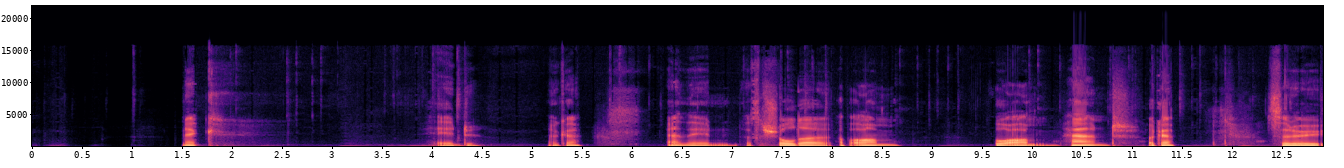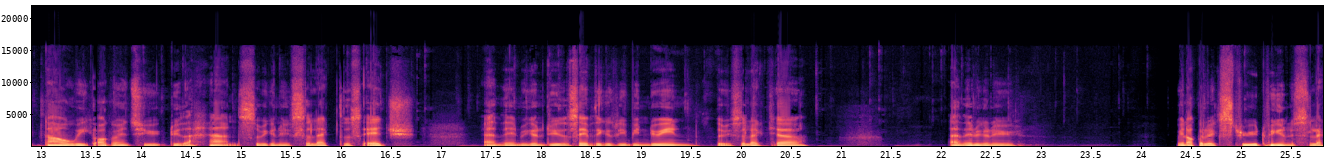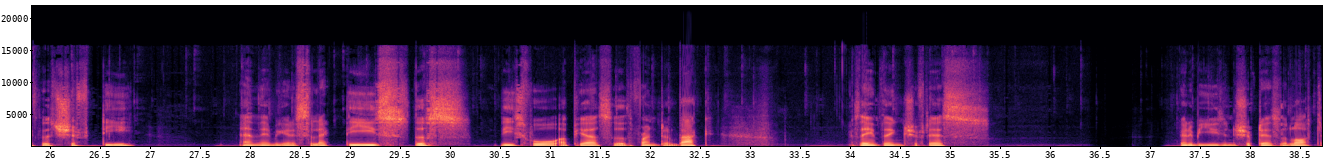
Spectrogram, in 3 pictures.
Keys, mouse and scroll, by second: 1.9 right click, 2.4 click, 2.7-5.0 drag, 5.0 scroll down 1, 5.3-5.7 scroll up 1, 5.7 right click, 6.0-7.4 middle drag, 7.4 right click, 7.6-8.5 scroll down 4, 7.7 shift+middle drag, 8.5 right click, 8.7-9.2 middle drag, 9.2-9.9 scroll up 3, 9.9 right click, 10.1 scroll down 2, 10.2 middle drag, 10.4-10.8 scroll up 6, 10.8 shift+middle click, 10.9 scroll down 1, 11.1-12.0 middle drag, 12.0 a, 12.1 scroll down 3, 12.3 middle drag, 12.5-12.9 scroll up 1, 12.9 alt+a, 13.3 KP_1, 14.2-14.7 scroll up 3, 14.3 shift+middle drag, 14.7-15.1 middle drag, 15.1 scroll up 1, 15.3-15.9 middle drag, 15.9 right click, 16.1 scroll down 1, 16.1-16.5 middle drag, 16.5 Tab, 16.7 right click, 17.1 Tab, 17.3 z, 18.3-18.6 middle drag, 18.6 alt+a, 19.5 alt+shift+right click, 20.0 shift+s, 20.7 Tab, 21.2 right click, 21.4 Tab, 21.8 right click, 22.1-23.0 middle drag, 23.0 KP_3, 23.7 shift+middle drag, 23.8 scroll up 1, 23.9 middle drag, 24.2 scroll down 2, 24.4-24.8 shift+middle drag, 24.8 right click, 26.1 shift+d, 26.9 Tab, 27.2 right click, 27.5 Tab, 27.8-28.1 middle drag, 28.1 alt+a, 28.7 alt+shift+right click, 29.0-29.6 middle drag, 29.6 shift+right click, 29.9 shift+right click, 30.2 middle drag, 30.4 z, 30.6-31.2 middle drag, 31.2 scroll up 1, 31.3-32.2 middle drag, 32.2-32.5 scroll down 2, 32.5 shift+s, 32.8-33.5 middle drag, 33.5 Tab, 33.9 right click, 34.1 Tab, 34.2 right click, 34.5 shift+s, 35.0 right click, 35.3 shift+s, 35.9 Tab, 36.2-36.8 middle drag, 36.8 right click, 37.0-37.5 middle drag, 37.5 Tab, 37.8 alt+a, 38.1 1, 38.4 alt+shift+right click, 38.6 middle click.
